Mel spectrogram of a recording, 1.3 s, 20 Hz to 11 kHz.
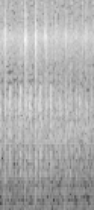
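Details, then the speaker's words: Sharp, fairly even knock about seven times a second at idle on a stone-cold BMW E30 M20B25 just jump-started; valves sound quiet, owner suspects a piston or bottom end. "I've listened to all the valves. They all sound about the same. Fairly quiet. I'm gonna step around. I don't know what that noise could be,"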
